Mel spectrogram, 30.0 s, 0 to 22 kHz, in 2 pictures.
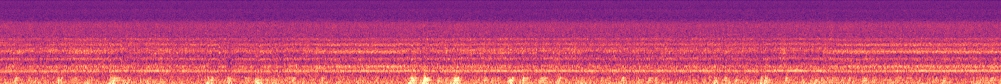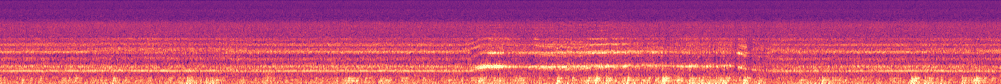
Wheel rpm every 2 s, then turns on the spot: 160, 160, 160, 160, 170, 170, 160, 160, 170, 160, 170, 210, 230, 180, 160.
none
